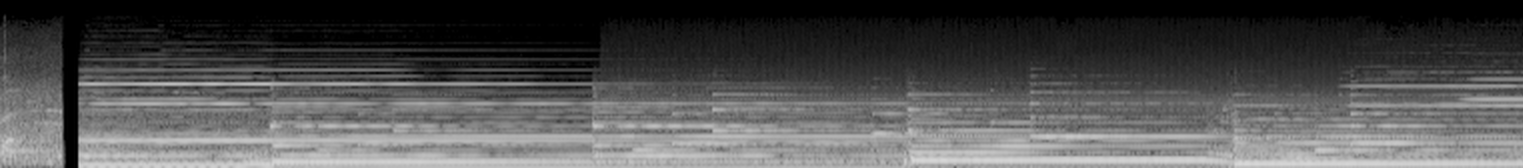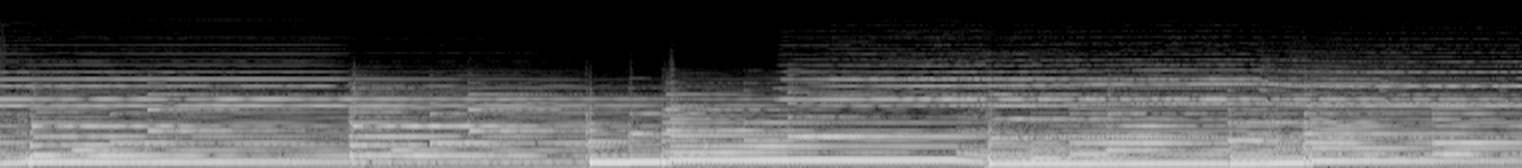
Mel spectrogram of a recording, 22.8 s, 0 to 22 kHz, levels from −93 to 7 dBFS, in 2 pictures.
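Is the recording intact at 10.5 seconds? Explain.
No, mains buzz runs from 4.49 to 11.46 s: switching spikes twice per 50 Hz cycle add harmonics into the kilohertz range, a steady, raspy buzz roughly 20 dB below the sound.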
